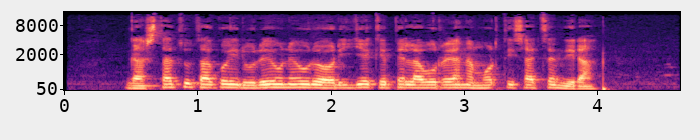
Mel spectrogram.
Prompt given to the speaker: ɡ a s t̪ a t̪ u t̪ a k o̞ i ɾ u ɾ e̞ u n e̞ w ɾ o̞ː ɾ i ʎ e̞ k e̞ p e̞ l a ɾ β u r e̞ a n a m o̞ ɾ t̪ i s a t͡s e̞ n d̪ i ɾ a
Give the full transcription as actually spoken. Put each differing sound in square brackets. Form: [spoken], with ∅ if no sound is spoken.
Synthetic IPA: ɡ a s t̪ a t̪ u t̪ a k o̞ i ɾ u ɾ e̞ u n e̞ w ɾ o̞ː ɾ i ʎ e̞ k e̞ p e̞ l a [∅] β u r e̞ a n a m o̞ ɾ t̪ i s a t͡s e̞ n d̪ i ɾ a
